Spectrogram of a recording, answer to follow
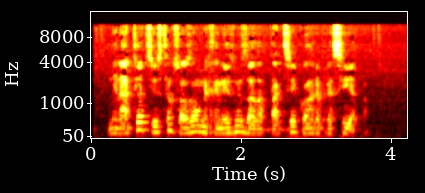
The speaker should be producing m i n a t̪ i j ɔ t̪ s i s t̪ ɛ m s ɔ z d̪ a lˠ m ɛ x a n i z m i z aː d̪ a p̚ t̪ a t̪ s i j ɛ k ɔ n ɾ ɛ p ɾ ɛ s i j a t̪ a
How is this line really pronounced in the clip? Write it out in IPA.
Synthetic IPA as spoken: m i n a t̪ i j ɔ t̪ s i s t̪ ɛ m s ɔ z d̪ a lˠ m ɛ x a n i z m i z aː d̪ a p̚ t̪ a t̪ s i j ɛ k ɔ n ɾ ɛ p ɾ ɛ s i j a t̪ a

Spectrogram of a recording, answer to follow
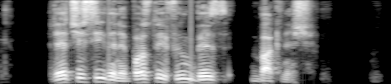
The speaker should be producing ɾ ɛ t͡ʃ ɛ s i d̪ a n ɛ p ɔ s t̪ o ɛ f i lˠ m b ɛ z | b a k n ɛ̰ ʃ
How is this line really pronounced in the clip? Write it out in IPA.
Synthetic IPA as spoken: ɾ ɛ t͡ʃ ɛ s i d̪ a n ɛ p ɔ s t̪ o i f i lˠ m b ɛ z | b a k n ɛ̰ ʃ

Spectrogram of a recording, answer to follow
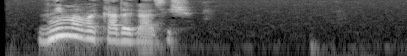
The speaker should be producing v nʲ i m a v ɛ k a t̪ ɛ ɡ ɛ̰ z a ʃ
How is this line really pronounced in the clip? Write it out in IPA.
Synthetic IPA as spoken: v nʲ i m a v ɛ k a d̪ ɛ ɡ a̰ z i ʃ

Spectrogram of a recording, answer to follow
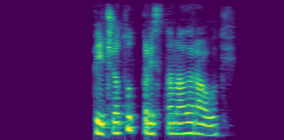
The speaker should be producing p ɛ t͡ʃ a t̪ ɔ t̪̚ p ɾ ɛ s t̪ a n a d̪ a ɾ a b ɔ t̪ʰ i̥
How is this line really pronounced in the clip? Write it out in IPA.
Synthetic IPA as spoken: p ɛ t͡ʃ a t̪ ɔ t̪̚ p ɾ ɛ s t̪ a n a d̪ a ɾ a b ɔ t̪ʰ i̥

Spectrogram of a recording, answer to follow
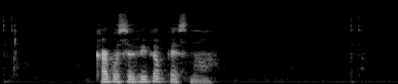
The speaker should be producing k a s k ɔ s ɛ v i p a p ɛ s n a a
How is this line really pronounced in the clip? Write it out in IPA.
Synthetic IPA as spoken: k a k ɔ s ɛ v i k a p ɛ s n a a

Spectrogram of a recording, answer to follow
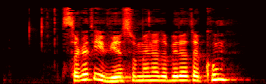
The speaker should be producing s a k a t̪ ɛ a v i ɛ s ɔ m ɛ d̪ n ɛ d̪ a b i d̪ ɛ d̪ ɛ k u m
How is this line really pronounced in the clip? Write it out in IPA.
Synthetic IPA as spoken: s a k a t̪ ɛ i v i ɛ s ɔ m ɛ n ɛ d̪ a b i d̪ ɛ t̪ ɛ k u m

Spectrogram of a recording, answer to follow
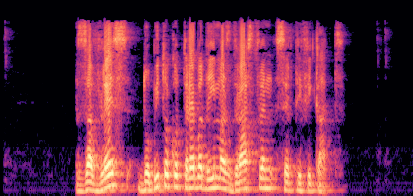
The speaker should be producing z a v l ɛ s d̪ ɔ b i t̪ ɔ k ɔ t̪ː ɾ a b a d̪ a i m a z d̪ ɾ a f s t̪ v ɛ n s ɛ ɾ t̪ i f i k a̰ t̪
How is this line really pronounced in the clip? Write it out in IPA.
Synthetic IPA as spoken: z a v l ɛ s d̪ ɔ b i t̪ ɔ k ɔ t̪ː ɾ ɛ b a d̪ a i m a z d̪ ɾ a f s t̪ v ɛ n s ɛ ɾ t̪ i f i k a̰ t̪

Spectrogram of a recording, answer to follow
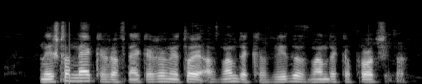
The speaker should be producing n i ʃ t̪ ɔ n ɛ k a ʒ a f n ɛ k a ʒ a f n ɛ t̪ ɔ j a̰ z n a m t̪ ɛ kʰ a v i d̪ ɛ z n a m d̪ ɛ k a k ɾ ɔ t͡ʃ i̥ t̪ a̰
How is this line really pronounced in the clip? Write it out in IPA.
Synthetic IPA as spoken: n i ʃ t̪ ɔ n ɛ k a ʒ a f n ɛ k a ʒ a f n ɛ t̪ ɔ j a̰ z n a m d̪ ɛ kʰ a v i d̪ ɛ z n a m d̪ ɛ k a p ɾ ɔ t͡ʃ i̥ t̪ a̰

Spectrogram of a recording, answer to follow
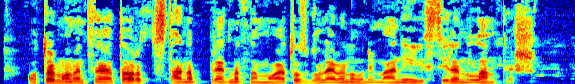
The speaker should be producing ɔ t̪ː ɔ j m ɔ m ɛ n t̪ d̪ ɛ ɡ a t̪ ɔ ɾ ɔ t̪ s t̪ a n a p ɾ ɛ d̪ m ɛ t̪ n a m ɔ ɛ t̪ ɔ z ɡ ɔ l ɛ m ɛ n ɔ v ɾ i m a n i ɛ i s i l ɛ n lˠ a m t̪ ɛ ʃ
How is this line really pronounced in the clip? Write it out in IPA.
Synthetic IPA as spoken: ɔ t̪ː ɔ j m ɔ m ɛ n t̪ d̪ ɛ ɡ a t̪ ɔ ɾ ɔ t̪ s t̪ a n a p ɾ ɛ d̪ m ɛ t̪ n a m ɔ ɛ t̪ ɔ z ɡ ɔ l ɛ m ɛ n ɔ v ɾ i m a n i ɛ i s i l ɛ n lˠ a m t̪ ɛ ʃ

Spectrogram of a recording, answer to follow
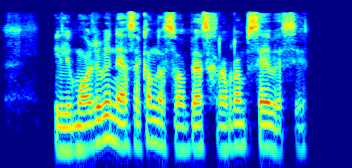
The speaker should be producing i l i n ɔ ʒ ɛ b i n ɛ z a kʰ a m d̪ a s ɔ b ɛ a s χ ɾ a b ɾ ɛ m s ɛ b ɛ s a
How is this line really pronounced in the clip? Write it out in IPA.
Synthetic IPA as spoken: i l i m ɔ ʒ ɛ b i n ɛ s a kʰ a m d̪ a s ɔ b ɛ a s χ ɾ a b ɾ a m s ɛ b ɛ s i

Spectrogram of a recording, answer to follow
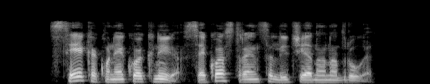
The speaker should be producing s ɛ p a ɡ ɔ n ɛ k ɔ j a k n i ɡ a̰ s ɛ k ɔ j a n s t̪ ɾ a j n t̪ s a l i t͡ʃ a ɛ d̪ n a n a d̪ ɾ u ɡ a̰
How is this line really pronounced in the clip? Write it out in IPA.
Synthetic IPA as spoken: s ɛ k a k ɔ n ɛ k ɔ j a k n i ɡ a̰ s ɛ k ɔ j a s t̪ ɾ a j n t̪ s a l i t͡ʃ i ɛ d̪ n a n a d̪ ɾ u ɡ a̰

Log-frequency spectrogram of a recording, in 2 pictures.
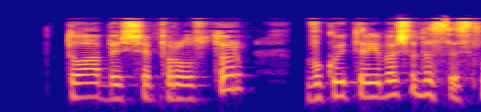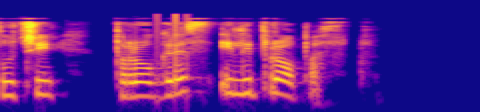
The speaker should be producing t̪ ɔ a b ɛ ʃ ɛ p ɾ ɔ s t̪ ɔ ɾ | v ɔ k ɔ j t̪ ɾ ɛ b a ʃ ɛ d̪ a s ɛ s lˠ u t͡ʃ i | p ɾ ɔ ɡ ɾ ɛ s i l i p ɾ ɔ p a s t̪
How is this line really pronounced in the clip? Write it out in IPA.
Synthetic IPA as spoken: t̪ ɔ a b ɛ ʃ ɛ p ɾ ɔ s t̪ ɔ ɾ | v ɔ k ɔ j t̪ ɾ ɛ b a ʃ ɛ d̪ a s ɛ s lˠ u t͡ʃ i | p ɾ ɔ ɡ ɾ ɛ s i l i p ɾ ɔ p a s t̪

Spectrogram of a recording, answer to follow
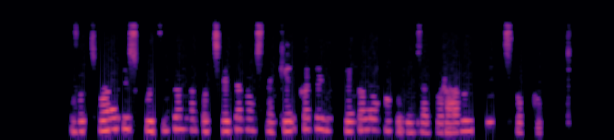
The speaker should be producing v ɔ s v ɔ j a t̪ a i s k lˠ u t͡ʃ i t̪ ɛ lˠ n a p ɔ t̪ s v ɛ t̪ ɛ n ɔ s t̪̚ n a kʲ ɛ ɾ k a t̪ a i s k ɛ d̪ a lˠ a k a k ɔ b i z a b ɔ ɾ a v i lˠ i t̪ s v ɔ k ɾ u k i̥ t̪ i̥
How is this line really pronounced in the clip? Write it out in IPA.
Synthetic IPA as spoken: v ɔ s v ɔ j a t̪ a i s k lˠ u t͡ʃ i t̪ ɛ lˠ n a p ɔ t̪ s v ɛ t̪ ɛ n ɔ s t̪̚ n a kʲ ɛ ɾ k a t̪ a i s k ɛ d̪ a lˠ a k a k ɔ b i z a b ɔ ɾ a v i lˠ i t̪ s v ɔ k ɾ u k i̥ t̪ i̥

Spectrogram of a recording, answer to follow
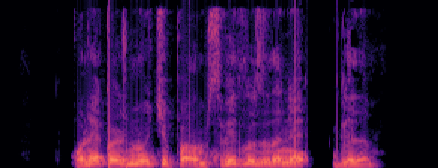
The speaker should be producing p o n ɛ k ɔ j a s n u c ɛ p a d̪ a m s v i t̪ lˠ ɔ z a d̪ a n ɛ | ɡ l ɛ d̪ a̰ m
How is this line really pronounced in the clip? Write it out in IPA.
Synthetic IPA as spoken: p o n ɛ k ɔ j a ʃ n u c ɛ p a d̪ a m s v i t̪ lˠ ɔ z a d̪ a n ɛ | ɡ l ɛ d̪ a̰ m

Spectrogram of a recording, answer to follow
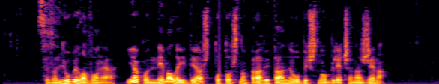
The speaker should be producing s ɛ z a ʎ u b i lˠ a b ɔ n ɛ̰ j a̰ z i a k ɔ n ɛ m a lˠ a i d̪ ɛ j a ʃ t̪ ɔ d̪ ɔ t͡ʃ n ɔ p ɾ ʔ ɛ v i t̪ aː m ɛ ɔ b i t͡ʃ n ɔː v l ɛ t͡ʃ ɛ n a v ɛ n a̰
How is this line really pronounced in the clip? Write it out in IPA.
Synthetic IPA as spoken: s ɛ z a ʎ u b i lˠ a v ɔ n ɛ̰ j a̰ i a k ɔ n ɛ m a lˠ a i d̪ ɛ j a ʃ t̪ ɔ t̪ ɔ t͡ʃ n ɔ p ɾ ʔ a v i t̪ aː n ɛ ɔ b i t͡ʃ n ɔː b l ɛ t͡ʃ ɛ n a ʒ ɛ n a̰

